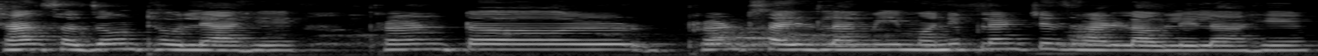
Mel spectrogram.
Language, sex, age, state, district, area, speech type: Marathi, female, 30-45, Maharashtra, Thane, urban, spontaneous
